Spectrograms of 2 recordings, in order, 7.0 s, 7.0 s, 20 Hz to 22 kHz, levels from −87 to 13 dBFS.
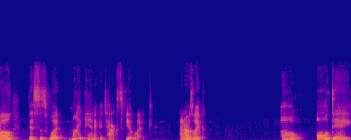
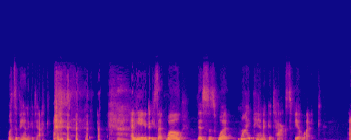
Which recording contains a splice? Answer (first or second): first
